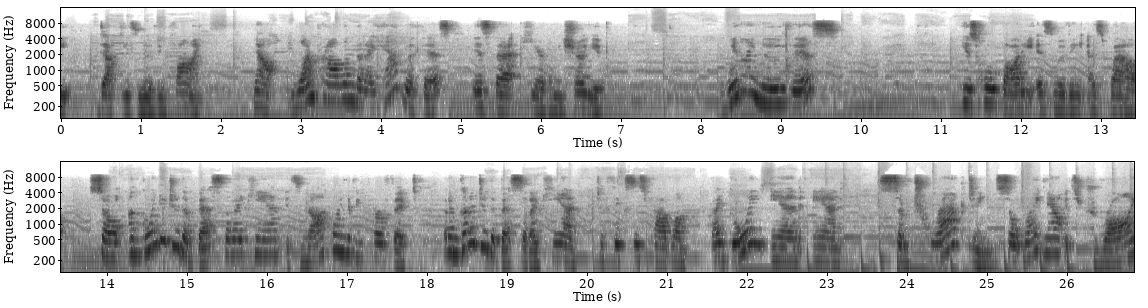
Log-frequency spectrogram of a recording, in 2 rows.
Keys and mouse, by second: 1.2 click, 2.4-3.6 middle drag, 4.3 KP_1, 7.1 alt+click, 9.0 r, 10.6 click, 16.9-17.8 drag, 23.8-25.5 drag, 26.0-26.8 drag.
